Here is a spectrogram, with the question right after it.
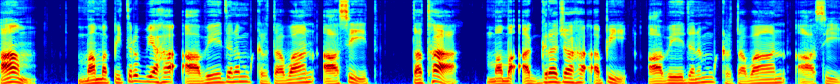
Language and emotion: Sanskrit, neutral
